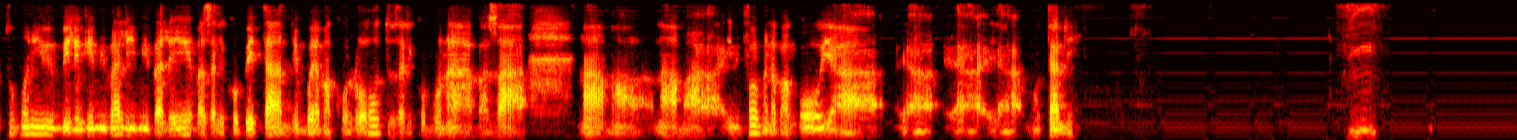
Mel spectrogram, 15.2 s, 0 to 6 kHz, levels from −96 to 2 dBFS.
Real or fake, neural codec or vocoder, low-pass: fake; vocoder, 22.05 kHz, 80 mel bands, HiFi-GAN; 5.4 kHz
